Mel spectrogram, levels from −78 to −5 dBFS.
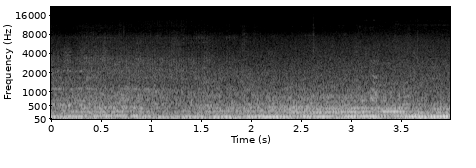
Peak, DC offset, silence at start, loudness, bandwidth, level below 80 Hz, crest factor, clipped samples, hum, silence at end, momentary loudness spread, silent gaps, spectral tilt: -12 dBFS; under 0.1%; 0 s; -27 LUFS; 13 kHz; -38 dBFS; 12 dB; under 0.1%; none; 0 s; 4 LU; none; -7.5 dB/octave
